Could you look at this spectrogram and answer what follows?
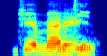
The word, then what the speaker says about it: Giamatti: Is that did I pronounce that right? Giamatti. – Giamatti.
